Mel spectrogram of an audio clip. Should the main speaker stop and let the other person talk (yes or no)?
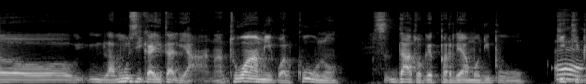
yes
